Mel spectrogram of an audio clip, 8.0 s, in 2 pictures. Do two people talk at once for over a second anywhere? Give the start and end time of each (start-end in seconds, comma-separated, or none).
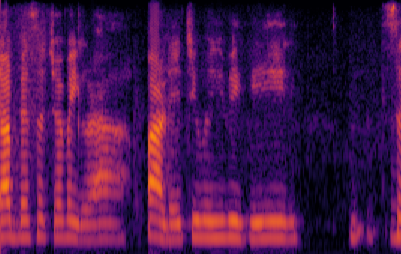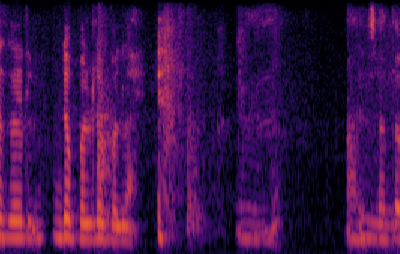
none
